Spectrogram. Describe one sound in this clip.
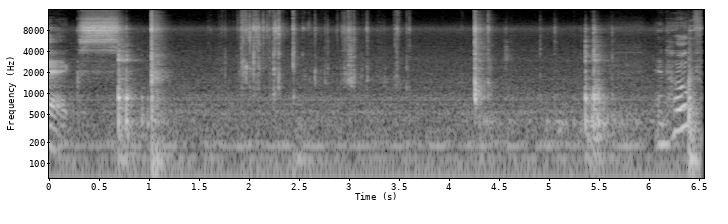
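An egg cracks against a bowl.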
